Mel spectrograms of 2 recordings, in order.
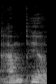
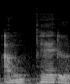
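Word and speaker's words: Ampère: 분인데요 우리 전류의 단위는 암페어 줘 영국식 빠른 브라운의 남태현 때 2분을 불어로 하면 어 앙페르 려고 발음합니다 그래서 암페어 와 앙페르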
